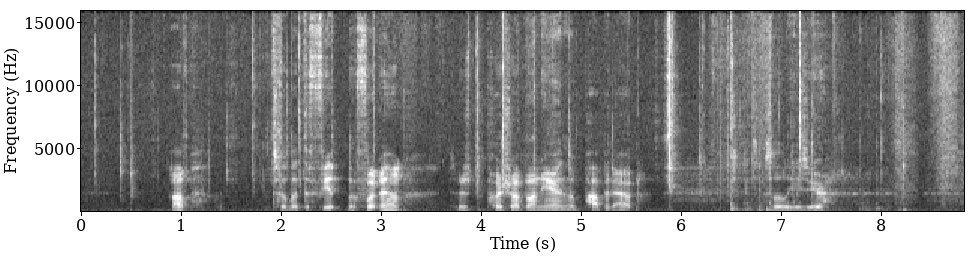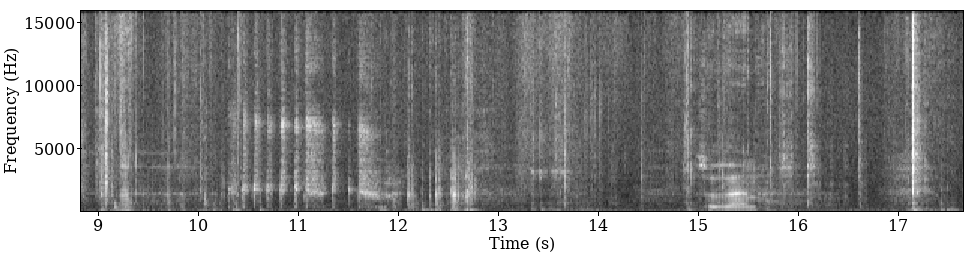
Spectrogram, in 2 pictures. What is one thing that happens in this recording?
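Plastic toy parts click and rattle as they are handled.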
